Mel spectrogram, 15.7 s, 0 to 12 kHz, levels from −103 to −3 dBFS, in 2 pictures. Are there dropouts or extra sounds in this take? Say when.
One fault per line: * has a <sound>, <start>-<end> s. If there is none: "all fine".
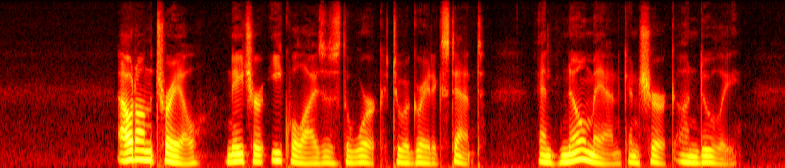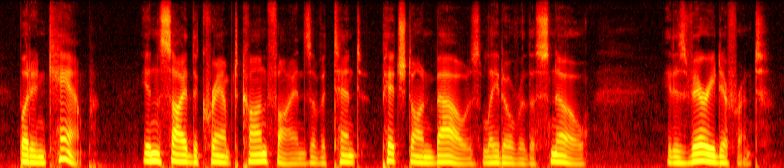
all fine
